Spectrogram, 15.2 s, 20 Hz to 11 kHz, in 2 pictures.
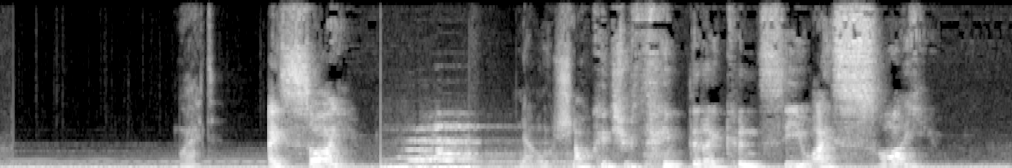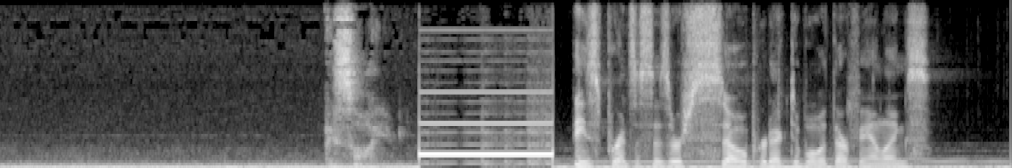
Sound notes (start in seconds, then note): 10.7 beeeeeeeeeeeep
